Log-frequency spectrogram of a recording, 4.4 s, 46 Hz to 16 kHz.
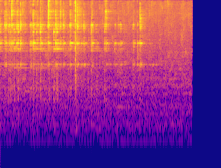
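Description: The magnetic stir bar in a glass beaker of water on a Stir-Plate 3000 clinking and rattling irregularly against the glass. It is losing its coupling with the magnet at a low speed setting, the stability problem of this stirrer at slow speeds. The sound cuts off suddenly near the end.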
